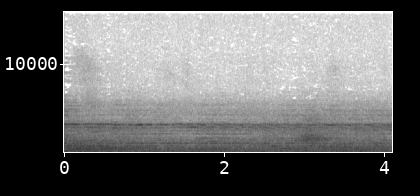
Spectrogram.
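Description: Steady indoor background noise with a thin, faint high whine running through it; no distinct event.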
